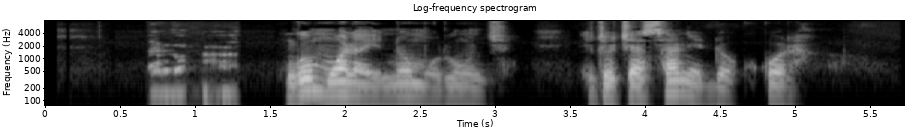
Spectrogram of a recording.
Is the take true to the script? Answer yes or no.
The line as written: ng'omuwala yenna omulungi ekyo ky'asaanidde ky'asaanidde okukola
no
